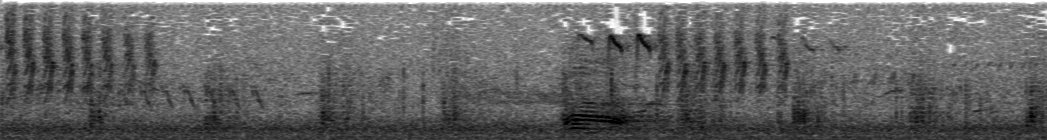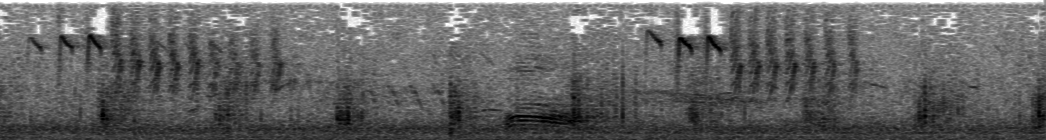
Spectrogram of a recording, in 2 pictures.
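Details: Nest song of a Hooded Crow female sitting in the nest: two soft, hoarse, harmonic calls about five seconds apart, while small birds keep up high, rapid trilling chirps and a low steady hum continues.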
